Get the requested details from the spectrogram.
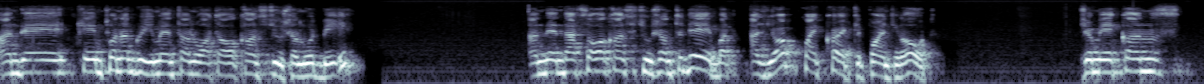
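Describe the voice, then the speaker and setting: The room echo is audible as a man with a high voice talks. He goes at a fairly slow pace with ordinary pitch variation. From Jamaica. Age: 70s. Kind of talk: interview on constitutional reform.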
